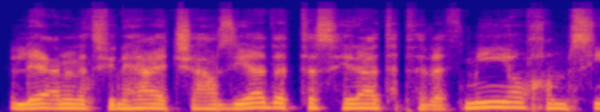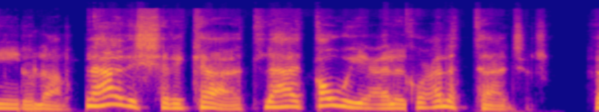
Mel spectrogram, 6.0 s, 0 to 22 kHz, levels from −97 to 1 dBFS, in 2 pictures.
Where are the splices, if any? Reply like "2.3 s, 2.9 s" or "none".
1.1 s, 2.0 s, 3.1 s, 3.4 s, 4.5 s, 5.0 s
